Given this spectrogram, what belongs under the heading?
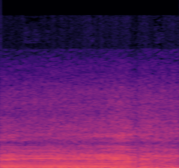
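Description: Loud, close motorcycle engine revs hard and steadily as the rider lifts the front wheel into a wheelie, a dense continuous roar with no talk.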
